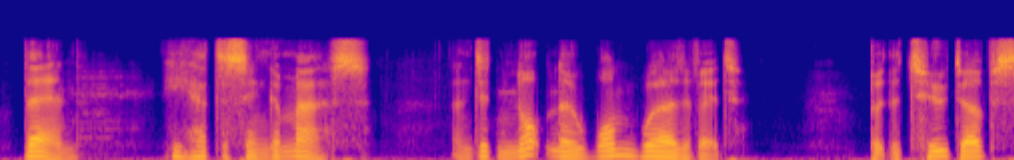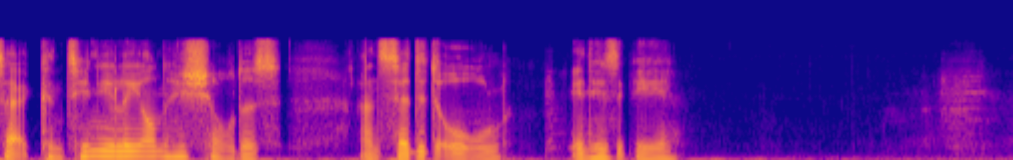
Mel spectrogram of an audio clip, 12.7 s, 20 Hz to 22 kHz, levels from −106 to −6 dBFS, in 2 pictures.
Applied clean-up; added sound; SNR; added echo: neural diffusion model UNIVERSE++.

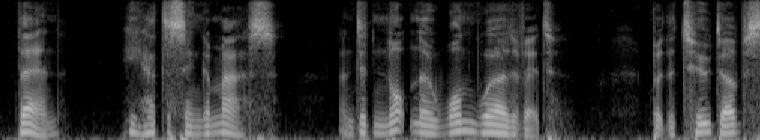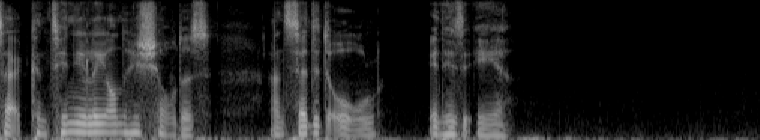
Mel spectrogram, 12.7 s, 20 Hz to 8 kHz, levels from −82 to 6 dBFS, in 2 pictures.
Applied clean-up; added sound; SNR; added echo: none; none; none; none.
